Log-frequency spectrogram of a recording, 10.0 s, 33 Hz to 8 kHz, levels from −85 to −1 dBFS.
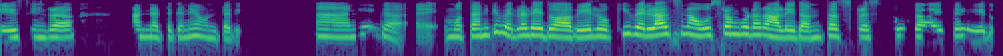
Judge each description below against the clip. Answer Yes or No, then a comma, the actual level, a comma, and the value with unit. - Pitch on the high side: Yes, high, 225 Hz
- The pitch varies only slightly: No, average, 3.2 semitones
